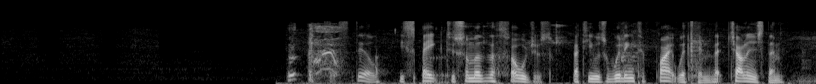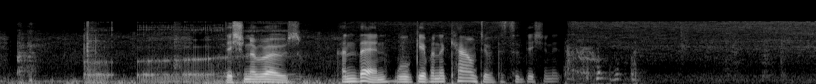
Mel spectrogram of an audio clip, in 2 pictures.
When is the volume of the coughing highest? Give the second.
3 s.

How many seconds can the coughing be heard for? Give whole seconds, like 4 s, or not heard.
2 s.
